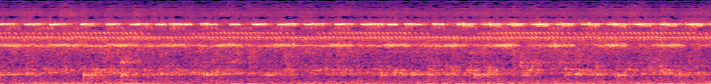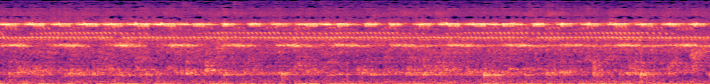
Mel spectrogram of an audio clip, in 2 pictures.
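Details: Chorus of crickets used to scare rats away, help sleep and teach birds: shrill, fast-pulsing chirps running continuously at high pitch, a second trill beneath, and a faint lower pulsing background.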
